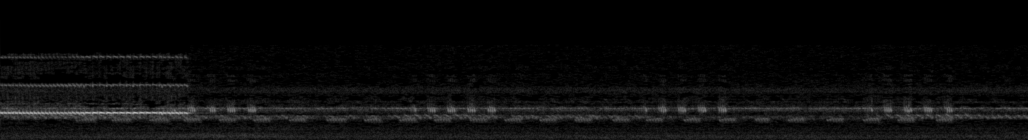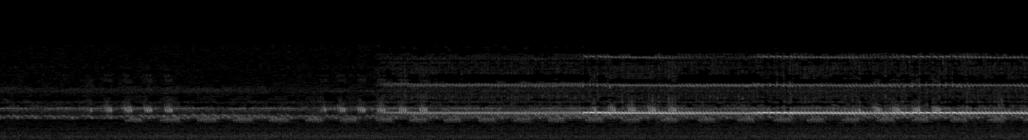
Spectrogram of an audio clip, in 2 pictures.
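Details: Loud continuous insect trilling opens and closes the recording; in between, high pulsed chirps come in short bursts of three or four, about every two seconds.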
